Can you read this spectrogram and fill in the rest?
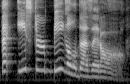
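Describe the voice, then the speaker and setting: A woman's voice: high-pitched, huge pitch swings, takes it slowly, pushed and bright, voice pushed up, heavily acted. A woman voicing an earnest, stubborn little boy in a children's story, matter-of-fact and insistent. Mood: dismissive.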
